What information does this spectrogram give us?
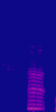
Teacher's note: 혀가 치조에 닿으면서 부드럽게 그렇게 나는 소리라고 얘기할 수가 있겠습니다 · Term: 유음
